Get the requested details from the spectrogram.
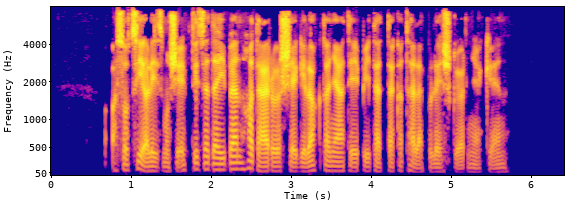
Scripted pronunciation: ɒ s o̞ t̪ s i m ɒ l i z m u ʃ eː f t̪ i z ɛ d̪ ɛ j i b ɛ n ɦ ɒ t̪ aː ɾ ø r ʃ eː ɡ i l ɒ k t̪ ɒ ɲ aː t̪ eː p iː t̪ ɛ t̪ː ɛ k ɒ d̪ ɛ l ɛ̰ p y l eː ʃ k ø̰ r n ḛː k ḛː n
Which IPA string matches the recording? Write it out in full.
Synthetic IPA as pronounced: ɒ s o̞ t̪ s i ɒ l i z m u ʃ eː f t̪ i z ɛ d̪ ɛ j i b ɛ n ɦ ɒ t̪ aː ɾ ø r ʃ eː ɡ i l ɒ k t̪ ɒ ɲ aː t̪ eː p iː t̪ ɛ t̪ː ɛ k ɒ t̪ ɛ l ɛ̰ p y l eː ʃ k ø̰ r ɲ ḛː k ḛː n

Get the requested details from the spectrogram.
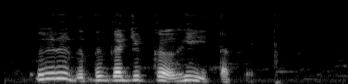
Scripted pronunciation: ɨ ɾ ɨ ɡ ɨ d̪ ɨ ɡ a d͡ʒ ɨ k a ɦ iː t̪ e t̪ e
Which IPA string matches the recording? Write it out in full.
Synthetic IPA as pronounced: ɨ ɾ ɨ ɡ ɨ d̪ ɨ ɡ a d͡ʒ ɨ k a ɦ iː t̪ a t̪ e

